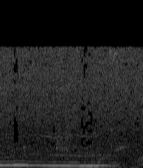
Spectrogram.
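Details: A Boston Terrier "sings" along to Happy Birthday being sung to it, giving a sustained, tonal howl that sags slightly in pitch before trailing off lower.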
